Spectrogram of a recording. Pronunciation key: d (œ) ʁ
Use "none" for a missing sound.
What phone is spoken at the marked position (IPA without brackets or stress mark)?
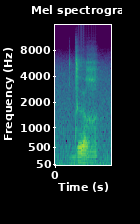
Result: ə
